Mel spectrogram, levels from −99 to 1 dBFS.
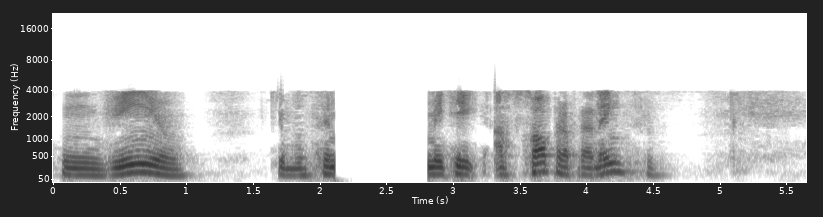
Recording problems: garbled, watery; badly; nothing above 4 kHz
wrong speed, natural pitch; too slow; 0.6 times normal speed
audio freezing; at 2 s for 0.5 s

